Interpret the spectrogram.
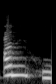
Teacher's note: अन्हु मालूहु, हम अन्हु को आहु नहीं करेंगे क्योंकि नून साकिन के बाद हा हुर्फ हल्किया में से है, इसलिए यहाँ पर इज़हारे हल्की होगा। हम अन्हु को अन्हु इस तरह नहीं पढ़ेंगे और हा को भी आधे अलिफ के बराबर लंबा करेंगे।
